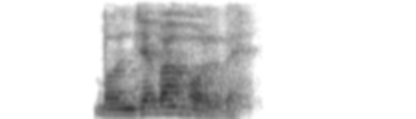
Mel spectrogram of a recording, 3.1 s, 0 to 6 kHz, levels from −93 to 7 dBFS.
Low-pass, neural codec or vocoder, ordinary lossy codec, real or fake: 5.4 kHz; none; AAC, 24 kbps; real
